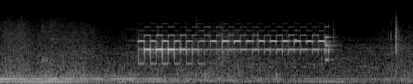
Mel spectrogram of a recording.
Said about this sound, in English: answers the phone.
